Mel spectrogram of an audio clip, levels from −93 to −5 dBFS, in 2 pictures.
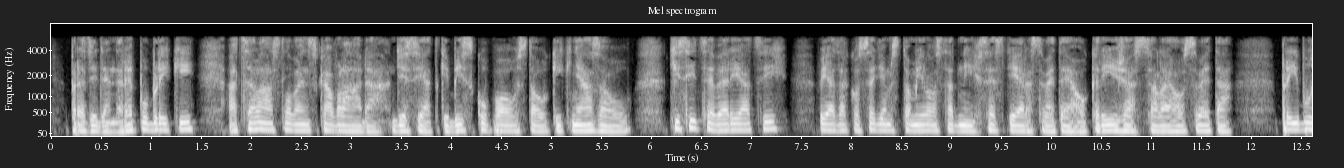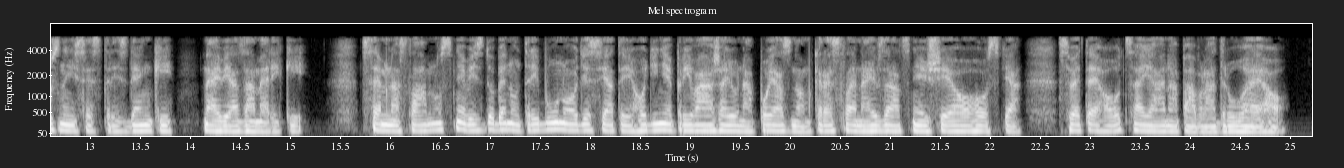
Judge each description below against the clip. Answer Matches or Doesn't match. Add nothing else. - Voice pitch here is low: Matches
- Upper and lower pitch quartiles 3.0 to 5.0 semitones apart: Doesn't match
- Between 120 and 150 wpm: Doesn't match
